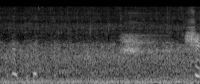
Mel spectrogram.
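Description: Steady rush of running fountain water, with a low rumble beneath and brief faint laughter.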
